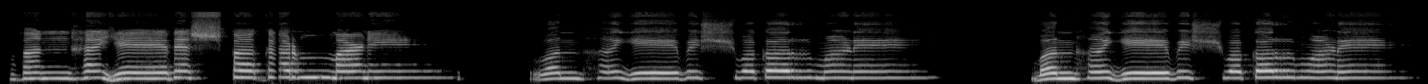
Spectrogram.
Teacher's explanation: it's spelled with an H followed by N, but we pronounce it as vanhaye, like an N followed by the H sound. And so that's the same rule as what we follow with Brahma or Brahman.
